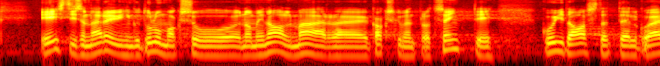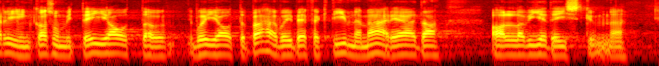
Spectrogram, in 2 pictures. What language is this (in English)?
Estonian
